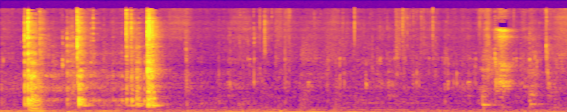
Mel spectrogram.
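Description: A person chewing a mouthful of soft bread, with a few short smacking mouth noises in the first two seconds and one more about six seconds in.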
